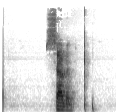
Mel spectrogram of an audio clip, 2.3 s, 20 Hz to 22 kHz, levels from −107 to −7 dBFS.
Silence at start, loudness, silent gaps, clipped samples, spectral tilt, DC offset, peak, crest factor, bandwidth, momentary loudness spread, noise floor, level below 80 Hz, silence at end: 0.9 s; -23 LUFS; none; under 0.1%; -3 dB/octave; under 0.1%; -4 dBFS; 24 dB; 16.5 kHz; 16 LU; -83 dBFS; -68 dBFS; 0.6 s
